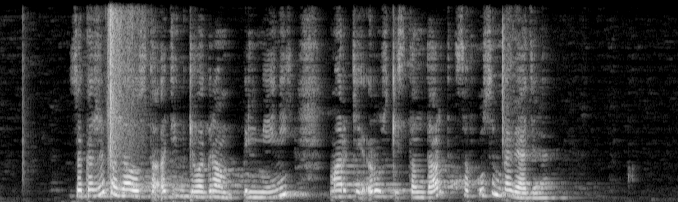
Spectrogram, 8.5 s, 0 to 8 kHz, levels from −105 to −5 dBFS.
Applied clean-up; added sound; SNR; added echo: classical method WPE with log-MMSE.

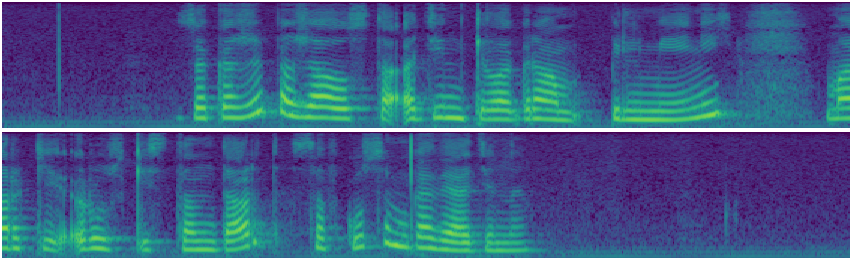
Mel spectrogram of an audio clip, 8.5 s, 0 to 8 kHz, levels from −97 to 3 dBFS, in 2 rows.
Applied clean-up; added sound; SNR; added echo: none; none; none; none.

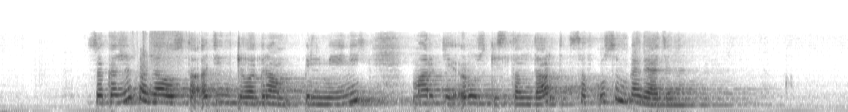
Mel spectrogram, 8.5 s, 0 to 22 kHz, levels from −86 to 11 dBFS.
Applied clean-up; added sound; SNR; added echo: neural separator model SepFormer DNS4.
